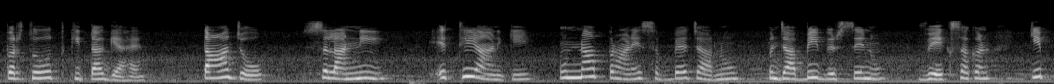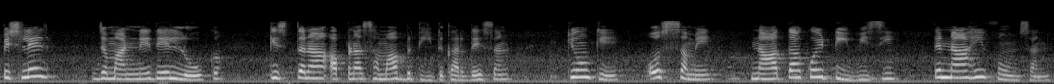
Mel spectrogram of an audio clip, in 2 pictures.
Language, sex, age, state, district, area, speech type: Punjabi, female, 18-30, Punjab, Muktsar, rural, spontaneous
